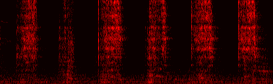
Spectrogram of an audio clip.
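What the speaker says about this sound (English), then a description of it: "I want this file to be cutting, so I'm going all in one direction" Steel file rasping across a violin nut in repeated one-direction strokes, six close, distinct bursts of scraping with short pauses between them, over a low steady hum.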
